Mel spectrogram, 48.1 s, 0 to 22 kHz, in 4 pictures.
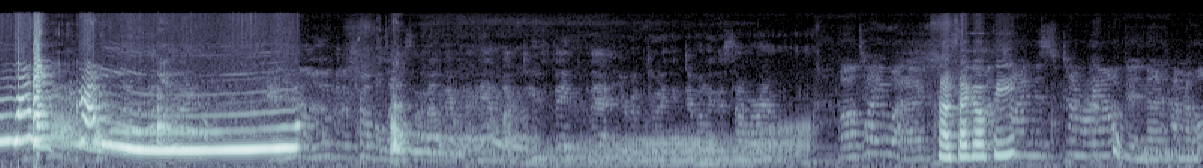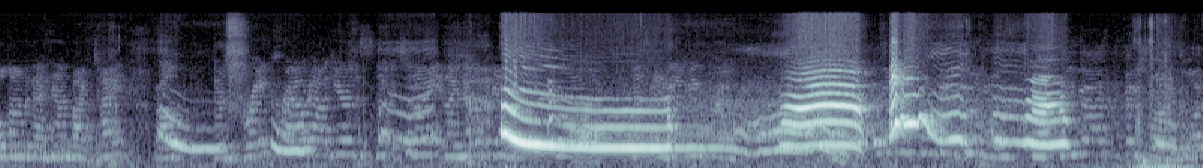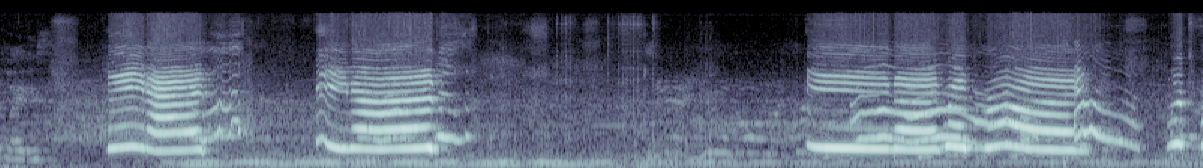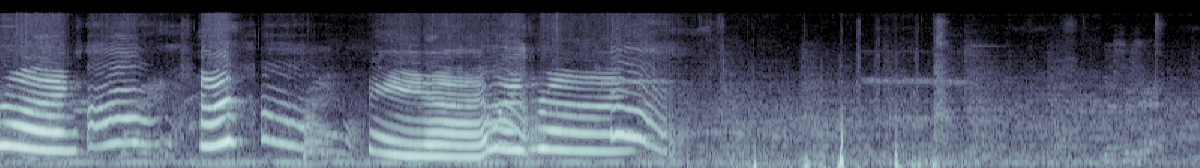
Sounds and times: Speech: 0:03.0 - 0:26.4, 0:27.2 - 0:28.6, 0:30.6 - 0:37.6, 0:39.0 - 0:42.8.

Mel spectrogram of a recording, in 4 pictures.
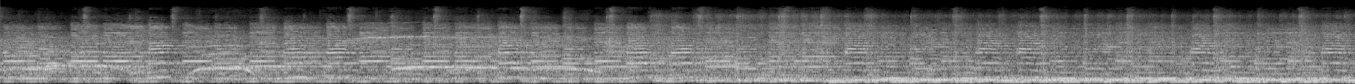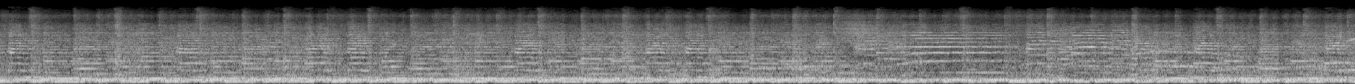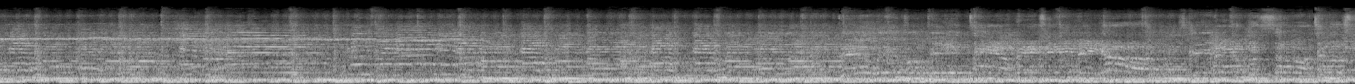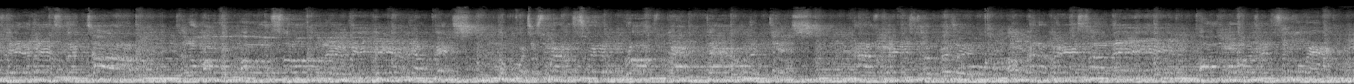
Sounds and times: Blues: 0:00.0 - 0:54.1.

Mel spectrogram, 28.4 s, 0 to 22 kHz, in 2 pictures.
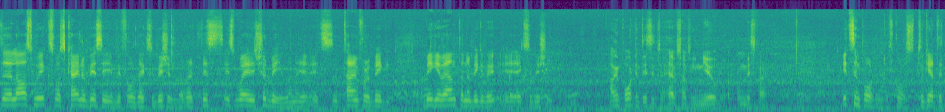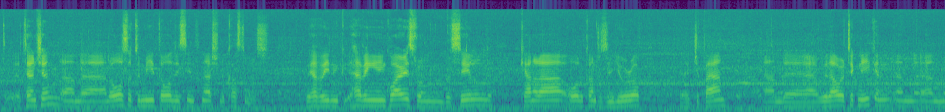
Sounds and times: Speech: 0:00.0 - 0:08.3, 0:09.2 - 0:11.5, 0:12.7 - 0:18.2, 0:18.8 - 0:23.8, 0:24.4 - 0:28.3.

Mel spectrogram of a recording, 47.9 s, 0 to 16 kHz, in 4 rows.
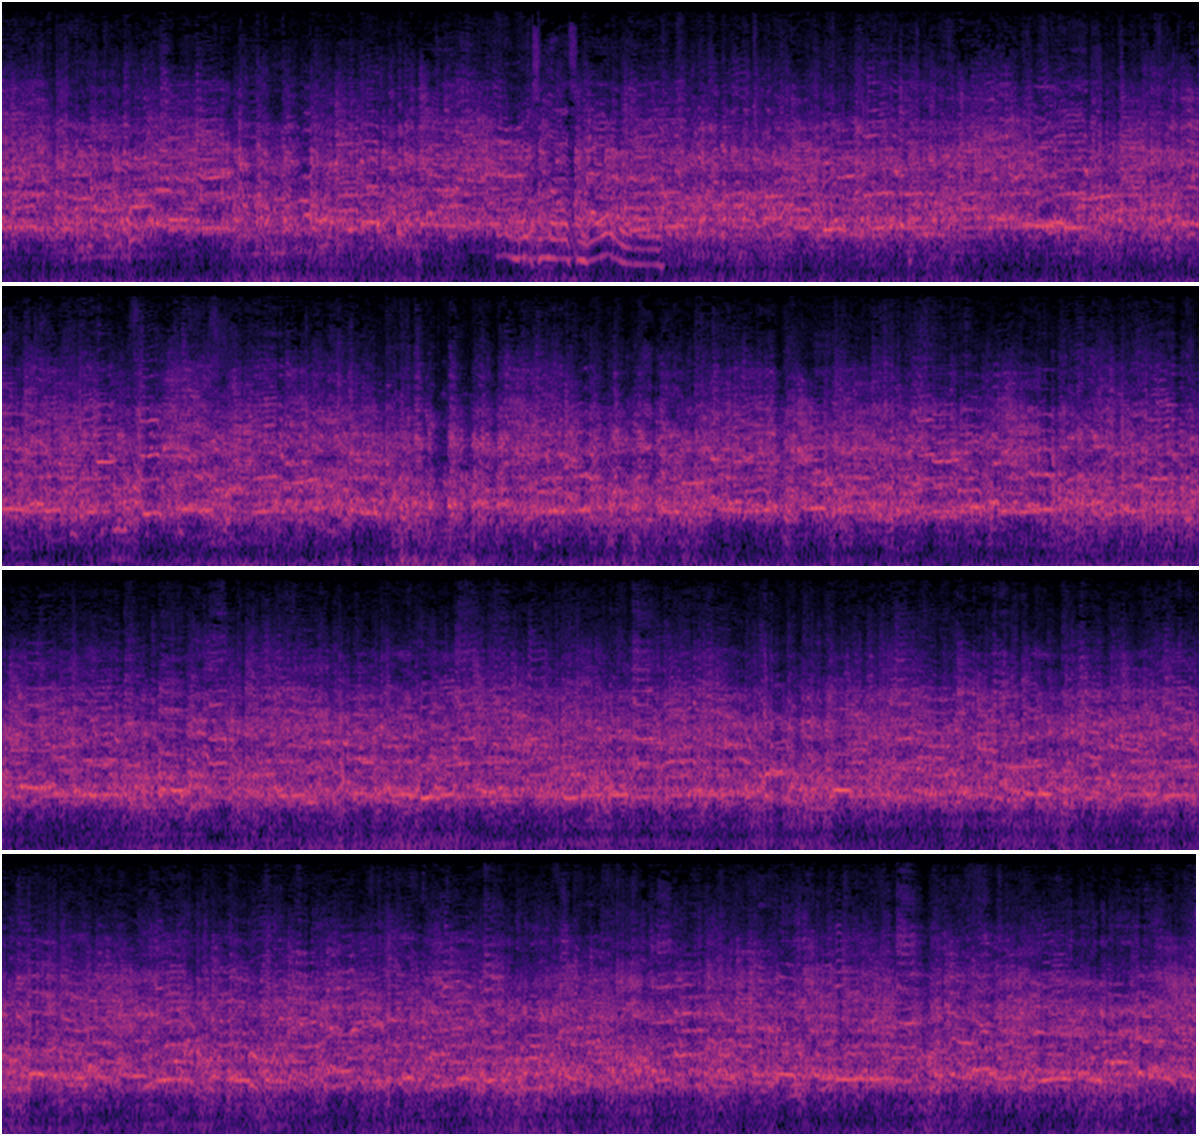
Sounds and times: Cluck: 0:00.0 - 0:47.8.

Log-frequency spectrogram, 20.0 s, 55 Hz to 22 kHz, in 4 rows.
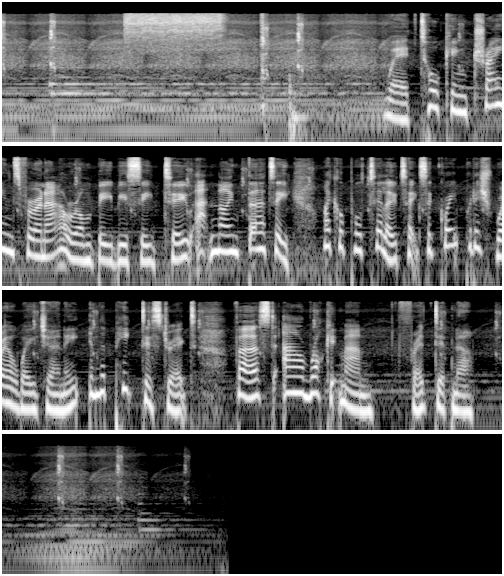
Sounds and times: Speech: 0:03.8 - 0:14.8.

